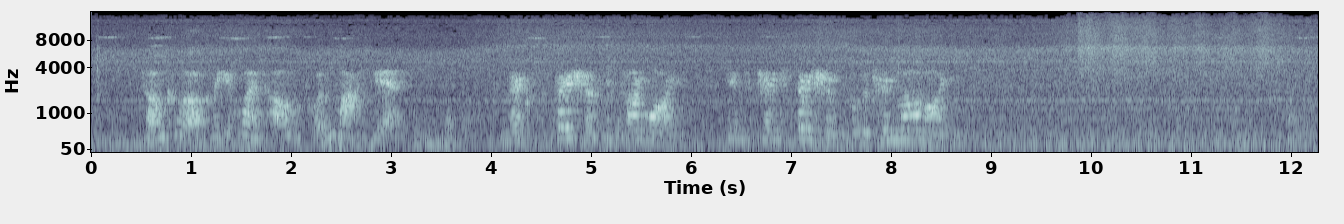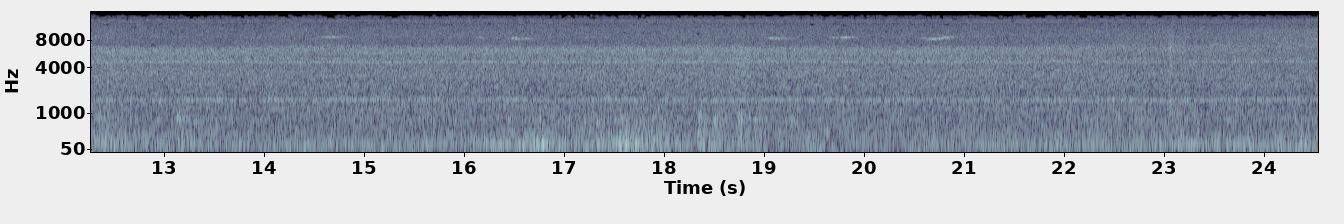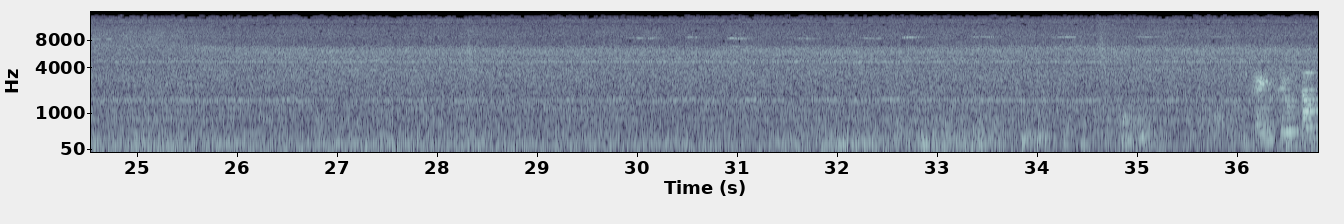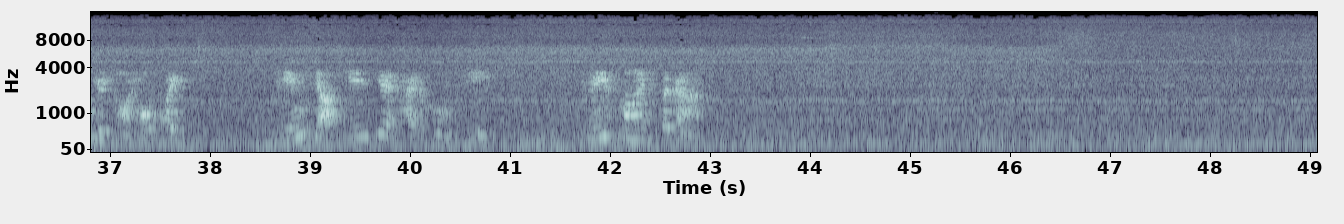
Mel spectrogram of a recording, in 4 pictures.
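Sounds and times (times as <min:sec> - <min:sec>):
constant high hum: 0:00.0 - 0:09.7, 0:21.7 - 0:49.0
train wheels rumbling on track: 0:00.0 - 0:49.0.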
